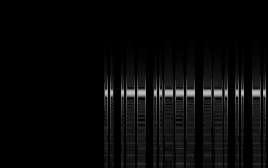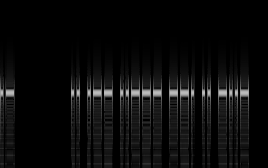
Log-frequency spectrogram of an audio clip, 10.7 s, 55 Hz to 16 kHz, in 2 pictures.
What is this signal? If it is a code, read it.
Morse code, heard as a keyed tone, about 21 wpm, 700 Hz. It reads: IW2GIX IW2GIX
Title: DXCC-100 Call Signs - 6 Characters - Repeated 2x - 22wpm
